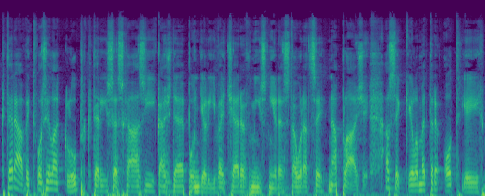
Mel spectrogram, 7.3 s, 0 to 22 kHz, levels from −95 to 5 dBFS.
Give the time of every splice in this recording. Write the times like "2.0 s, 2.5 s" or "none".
none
